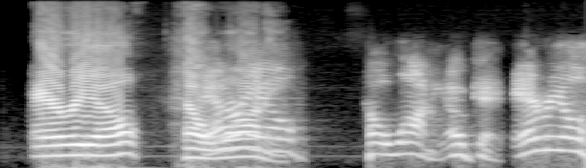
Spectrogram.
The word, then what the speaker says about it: Helwani: how do you say his name Ariel helel helwani okay Ariel helwani look dude I'm sorrya Armani what you're like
